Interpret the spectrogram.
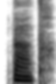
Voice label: "peintre", French

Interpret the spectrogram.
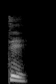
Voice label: "thé", French

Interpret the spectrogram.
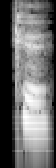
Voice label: "que", French

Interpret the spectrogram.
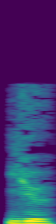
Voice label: "yeux", French

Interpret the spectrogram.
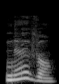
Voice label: "neuf ans", French

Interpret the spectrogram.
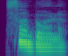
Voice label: "symbole", French

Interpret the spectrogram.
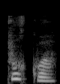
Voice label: "pourquoi", French

